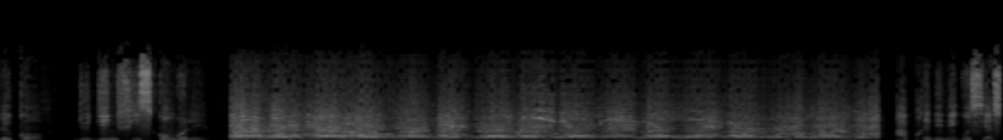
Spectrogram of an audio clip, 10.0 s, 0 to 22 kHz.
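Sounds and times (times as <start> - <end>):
large crowd shouting: 2.4 - 8.9.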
